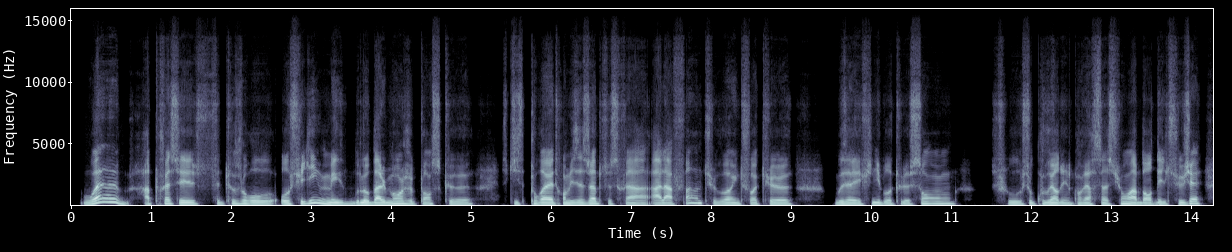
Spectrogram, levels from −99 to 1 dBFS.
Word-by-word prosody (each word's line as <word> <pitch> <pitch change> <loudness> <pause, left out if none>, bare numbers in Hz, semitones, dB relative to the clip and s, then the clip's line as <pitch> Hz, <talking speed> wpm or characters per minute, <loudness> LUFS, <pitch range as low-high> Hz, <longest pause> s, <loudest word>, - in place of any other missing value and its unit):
Ouais! 245 - +4
Bah, 125 -6 -6
après, 120 +6 -1
c'est 125 -3 +3
c'est 120 -1 -9
toujours 135 +1 -2
au 120 -1 +1
au 125 0 +4
feeling 185 - +1
mais, 125 -9 +4
globalement 120 +3 +3
je 130 -4 0
pense 125 +4 -5
que, 110 0 -4 0.4
ce - - -24
qui - - -6
s 115 - -10
pourrait 125 -1 +4
être 125 +1 +1
envisageable, 125 +3 +2
ce - - -9
serait 110 -1 -7
à 100 -1 +1
à 105 +1 +1
la 105 0 +4
fin, 195 - -4
tu 125 - -9
vois? 115 +2 0
Une 110 -1 -2
fois 110 +1 -4
que, 110 -1 -1 0.5
vous 115 -1 +1
avez 105 -1 +2
fini 115 +3 -1
votre 100 -3 -4
leçon, 145 +9 -2 0.5
sous 110 -1 -4
sous 115 +3 -3
couvert 115 +1 +1
d'une 105 0 -3
conversation, 105 +3 -2
aborder 110 -1 +2
le 105 - -5
sujet 140 +6 0
120 Hz, 185 wpm, -24 LUFS, 110-130 Hz, 0.5 s, Ouais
